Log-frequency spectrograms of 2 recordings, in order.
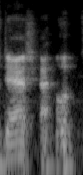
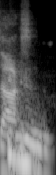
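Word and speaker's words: Dachshund: or I believe they call it a dash house. Dachshun. It's pronounced Dachon.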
